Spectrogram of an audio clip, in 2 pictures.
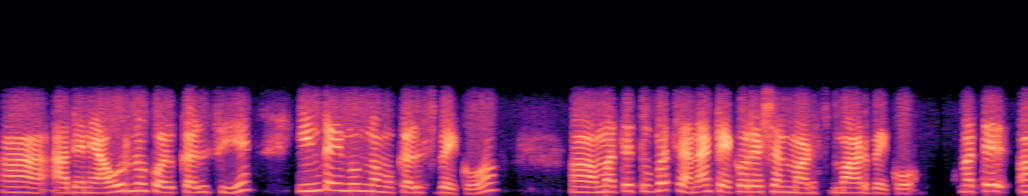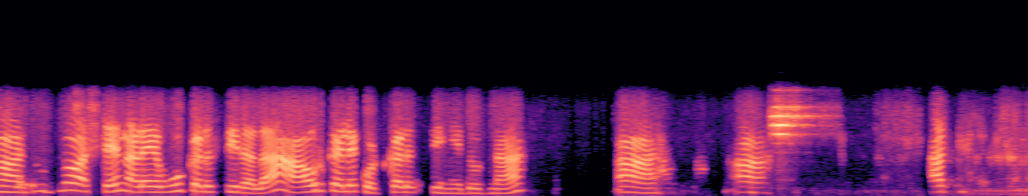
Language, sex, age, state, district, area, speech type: Kannada, female, 30-45, Karnataka, Mandya, urban, conversation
